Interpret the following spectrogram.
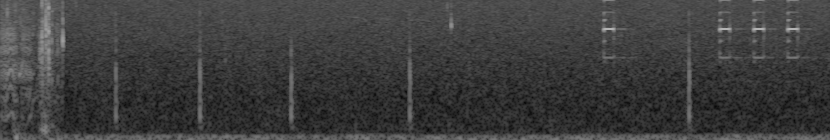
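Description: Steady low rumble of wind on the microphone, with a few faint light clicks. A quick run of short high electronic beeps comes about three seconds in.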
